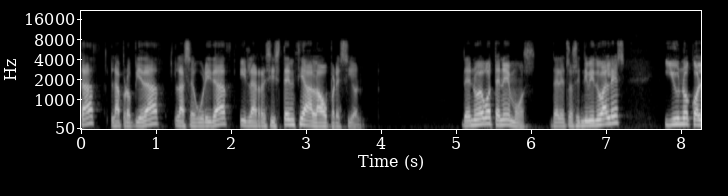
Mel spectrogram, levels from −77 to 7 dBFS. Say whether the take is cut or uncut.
uncut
